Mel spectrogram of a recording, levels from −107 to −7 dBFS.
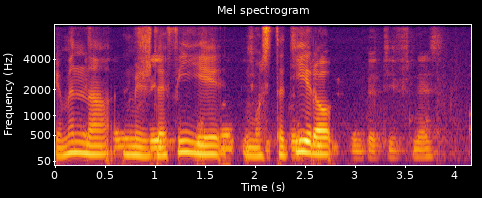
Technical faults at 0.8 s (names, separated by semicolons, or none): speech suppressed in double talk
